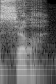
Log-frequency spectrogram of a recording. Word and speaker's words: Scylla: A Scylla.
